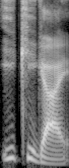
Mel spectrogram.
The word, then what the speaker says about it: Ikigai: And that word is icky guy. It's pronounced eeky guy.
